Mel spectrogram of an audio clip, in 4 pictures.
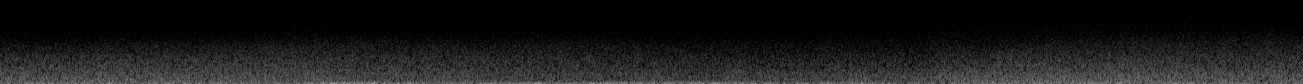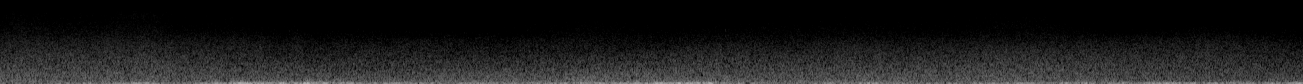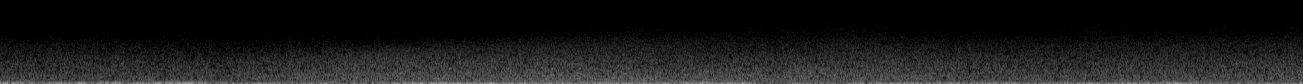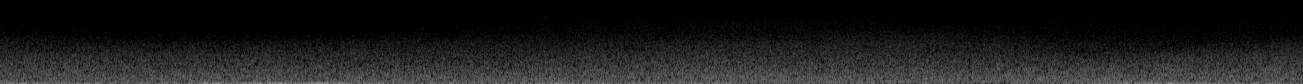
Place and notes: Taitung City, Taiwan - Sound of the waves
At the beach, Sound of the waves, Zoom H6 M/S, Rode NT4
Taitung County, Taiwan, 15 January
